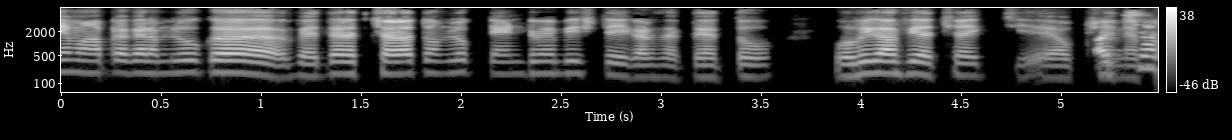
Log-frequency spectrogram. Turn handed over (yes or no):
yes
